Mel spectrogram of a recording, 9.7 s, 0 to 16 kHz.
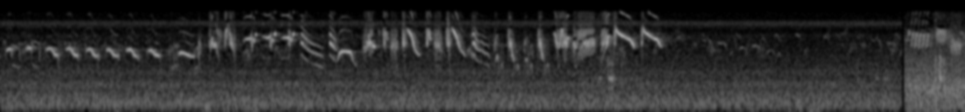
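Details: Oriental skylark recorded at Zhushan, 23–24 May 2011, delivering rapid high twittering: descending slurred notes, then buzzy trills and sweeping whistles, stopping abruptly after about six and a half seconds into quiet, with a brief noise near the end.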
